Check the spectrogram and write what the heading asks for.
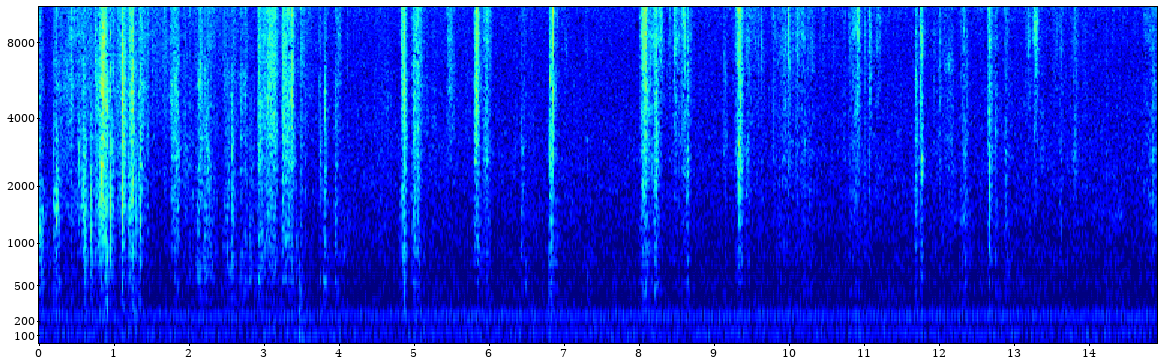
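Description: Scissors cutting coloured paper, with the paper rustling: scattered faint snips and crackles, thicker in the first few seconds, over a steady low hum.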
